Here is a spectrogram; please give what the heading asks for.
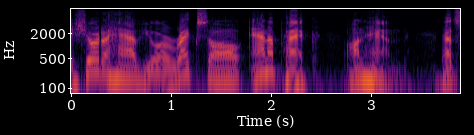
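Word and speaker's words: Anapac: coming on be sure to have your Rexall an a pack on hand that's spelled a n a p a c and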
